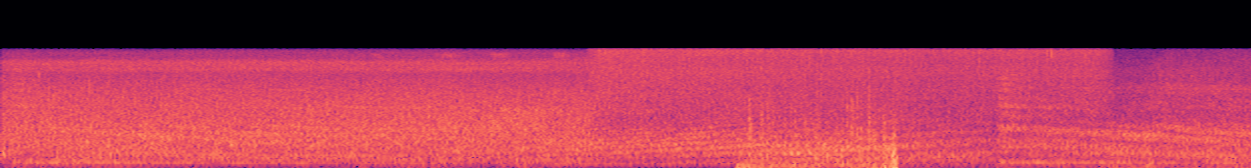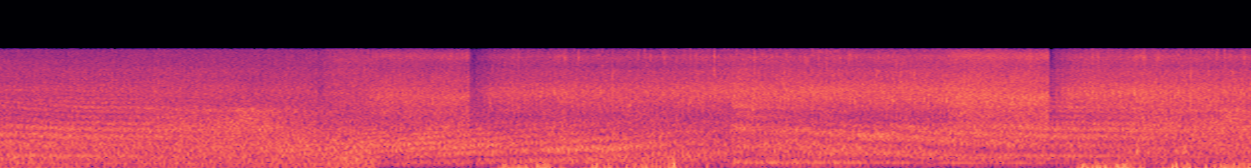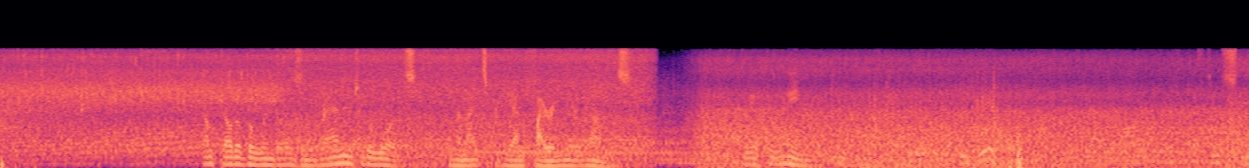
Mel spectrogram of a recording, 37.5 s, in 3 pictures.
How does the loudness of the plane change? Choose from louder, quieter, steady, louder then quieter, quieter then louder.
steady.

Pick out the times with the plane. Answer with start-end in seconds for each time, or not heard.
0.0-37.4.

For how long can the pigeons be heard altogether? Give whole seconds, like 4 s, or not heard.
3 s.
